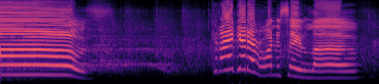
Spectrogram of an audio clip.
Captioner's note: audience cheering and applauding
